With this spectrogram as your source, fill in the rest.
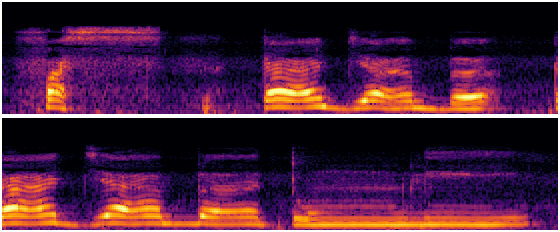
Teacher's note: fas bunyikan safir pada huruf sin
